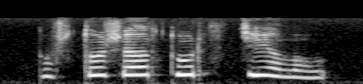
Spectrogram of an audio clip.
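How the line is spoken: Pleading. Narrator (Russian): взмолился Герберт

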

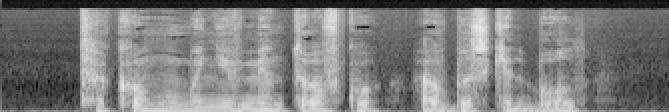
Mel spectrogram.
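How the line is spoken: Muttering. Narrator (Russian): пробормотал Алексей

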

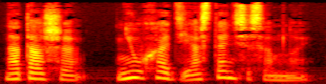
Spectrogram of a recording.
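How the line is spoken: Hoarse emotional whisper. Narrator (Russian): прошептал севшим от волнения голосом

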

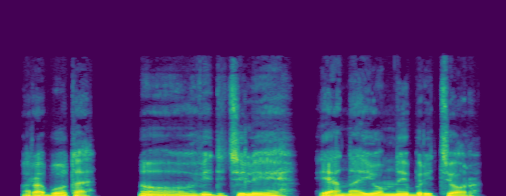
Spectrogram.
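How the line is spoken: Calm. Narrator (Russian): спокойно произнес Рафа

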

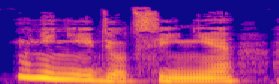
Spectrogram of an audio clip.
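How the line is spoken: Offended. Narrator (Russian): обиженно проговорила Циковия

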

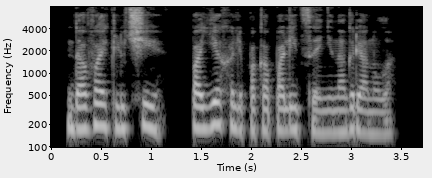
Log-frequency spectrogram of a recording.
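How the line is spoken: Weary. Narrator (Russian): устало произнесла

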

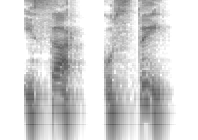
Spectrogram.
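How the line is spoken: Shouting knight. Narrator (Russian): крикнул рыцарь в черных доспехах

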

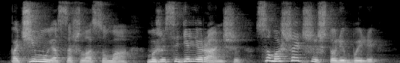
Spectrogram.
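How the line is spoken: Offended grumbling. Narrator (Russian): обиженно ворчит Динка

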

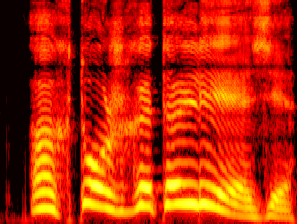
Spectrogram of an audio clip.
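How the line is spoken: Silly singsong wail. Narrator (Belarusian): Зусім па-дурному заспявала гаспадыня

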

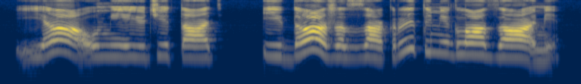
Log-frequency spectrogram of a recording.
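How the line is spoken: Creaky voice. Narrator (Russian): сказал курьер своим скрипучим голосом

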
